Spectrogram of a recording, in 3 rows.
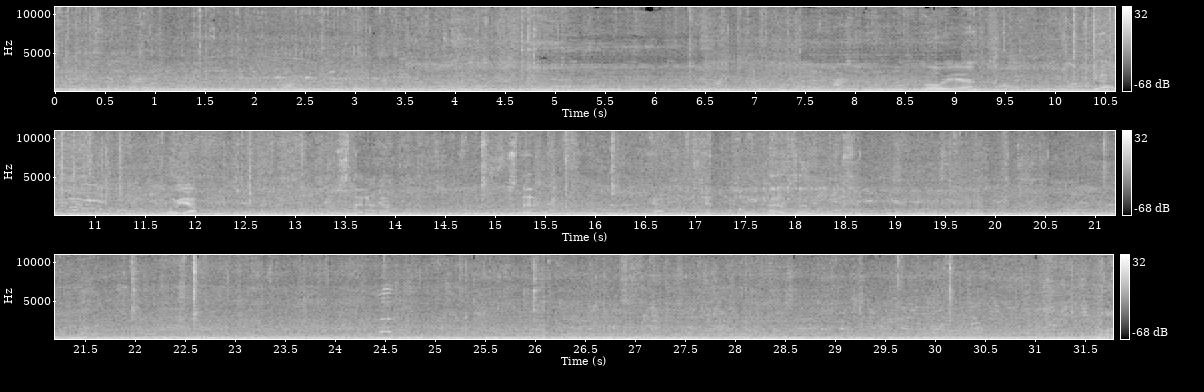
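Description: Loud, steady cabin noise inside an Airbus A320-family airliner during descent toward landing: the engines and airflow make an even low rumble with no changes, and faint passenger voices sit in the background.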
